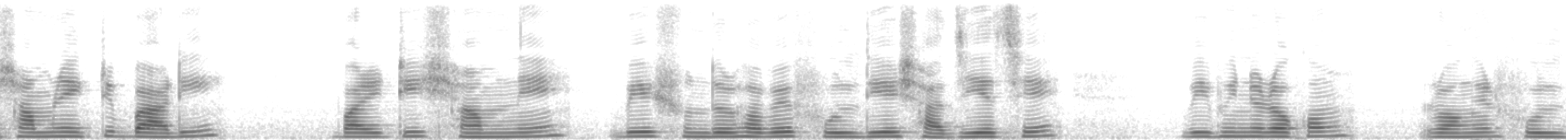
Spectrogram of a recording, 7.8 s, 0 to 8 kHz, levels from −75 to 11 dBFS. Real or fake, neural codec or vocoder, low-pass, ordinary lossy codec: real; none; none; none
